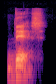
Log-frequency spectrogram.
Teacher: voice TH, this becomes a D.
